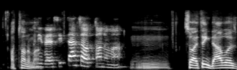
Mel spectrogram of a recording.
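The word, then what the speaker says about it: Autònoma: you went to Barcelona, Universitat how do you pronounce that? Autónoma. Universitat Autónoma.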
